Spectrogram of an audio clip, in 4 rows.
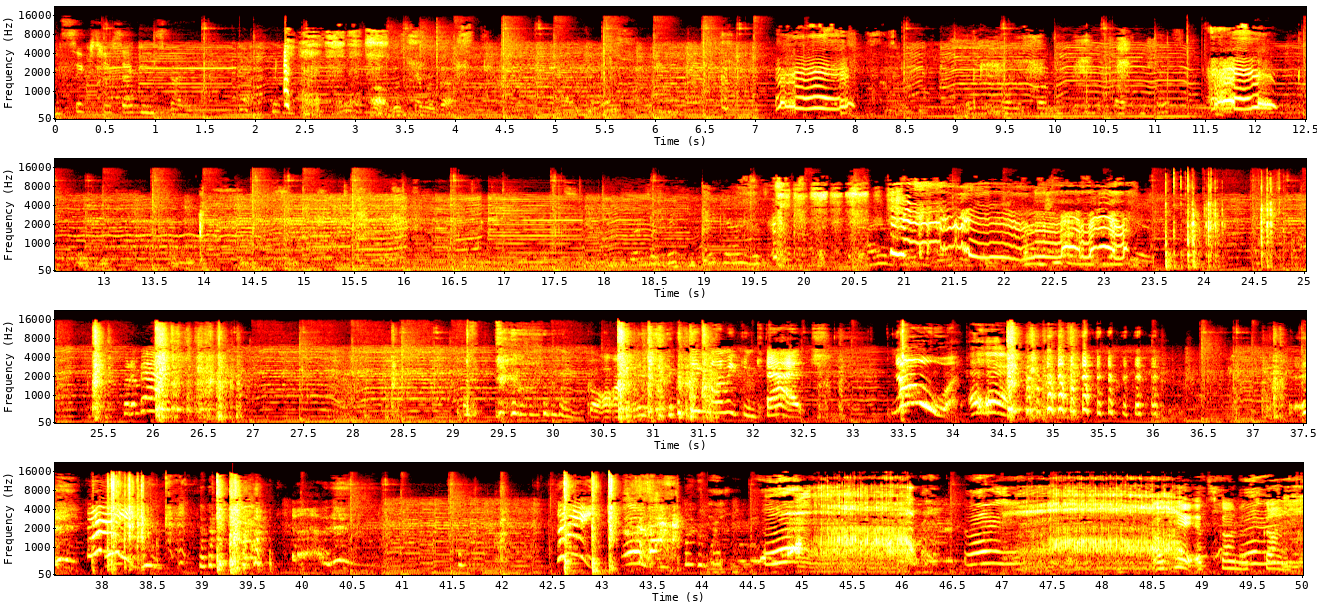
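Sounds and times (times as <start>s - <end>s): background music: 0.0s - 50.0s.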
